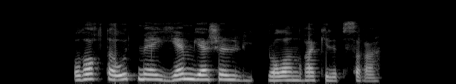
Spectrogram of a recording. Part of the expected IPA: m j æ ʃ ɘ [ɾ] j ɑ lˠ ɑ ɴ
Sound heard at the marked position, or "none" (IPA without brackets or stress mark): l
